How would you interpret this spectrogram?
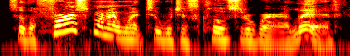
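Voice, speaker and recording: A woman's voice: on the low side, huge pitch swings, quick pace, fairly bright tone, slightly rough, no room sound. A woman in her forties from New York, vlogging casually from a parked car into a phone held at arm's length, chatty and given to digressions.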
